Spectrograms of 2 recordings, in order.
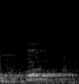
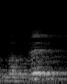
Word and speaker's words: Lafitte: are French Canadiens, and it is Lafitte on sit. Oh, I didn't know that. Turns out, actually, they were right, and I was wrong. Lafitte does rhyme with sit, and that's how Lafitte is.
